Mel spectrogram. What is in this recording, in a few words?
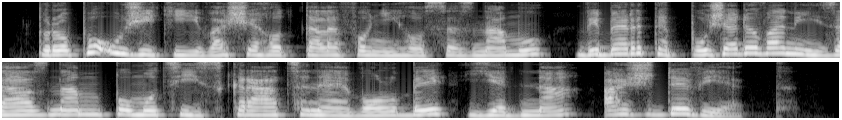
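Female Czech IVR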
